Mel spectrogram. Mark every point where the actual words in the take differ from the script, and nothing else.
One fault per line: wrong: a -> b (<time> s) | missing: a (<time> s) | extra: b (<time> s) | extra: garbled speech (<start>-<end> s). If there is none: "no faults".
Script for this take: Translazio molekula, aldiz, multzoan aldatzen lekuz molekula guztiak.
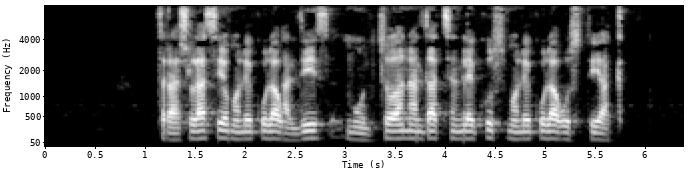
no faults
